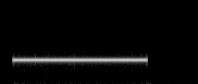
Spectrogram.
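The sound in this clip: A single steady electronic beep sounds as a prompt to start recording a product review and rating. It is one clean, mid-high pitched tone held for over a second at an even loudness, then it stops into silence.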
